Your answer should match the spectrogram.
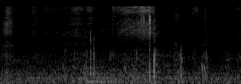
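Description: Faint rustling with a few soft clicks, a little louder about a second and a half in.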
